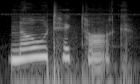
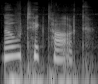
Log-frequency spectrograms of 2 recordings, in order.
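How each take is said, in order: First: Slow, dragged-out, mopey echo; sulky drawn-out repeat. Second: Said in the usual way. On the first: Real, not acted. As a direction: drag each word out, sulking. Repeats phrase, second take drawn out.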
